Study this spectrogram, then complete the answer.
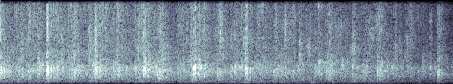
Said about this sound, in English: Let's give them a big round of applause for all they do.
